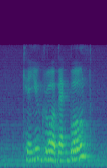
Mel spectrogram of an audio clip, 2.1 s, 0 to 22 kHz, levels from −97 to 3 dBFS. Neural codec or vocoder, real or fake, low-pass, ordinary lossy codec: vocoder, 24 kHz, 100 mel bands, Vocos; fake; 7.2 kHz; none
